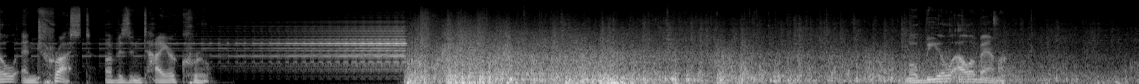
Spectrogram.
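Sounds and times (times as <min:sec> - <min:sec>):
speech: 0:00.0 - 0:02.2, 0:09.1 - 0:10.2
sharp crack of thunder in Mobile Alabama summer thunderstorm: 0:04.0 - 0:11.3
pouring rain around an Air Force hangar in Mobile Alabama: 0:04.1 - 0:11.3.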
